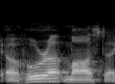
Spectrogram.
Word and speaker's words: Ahura Mazda: It's actually a Persian title used of the Persian high god called Ahura Mazda. Yes, I said that right. Ahura Mazda. You're like, well, that sounds like the car company.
